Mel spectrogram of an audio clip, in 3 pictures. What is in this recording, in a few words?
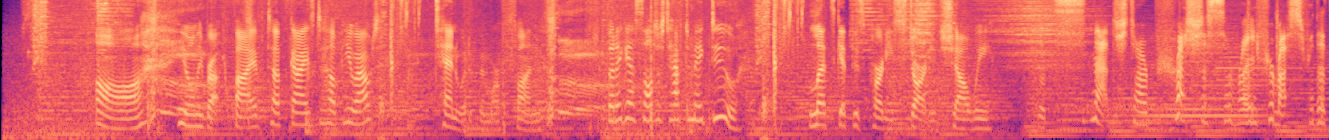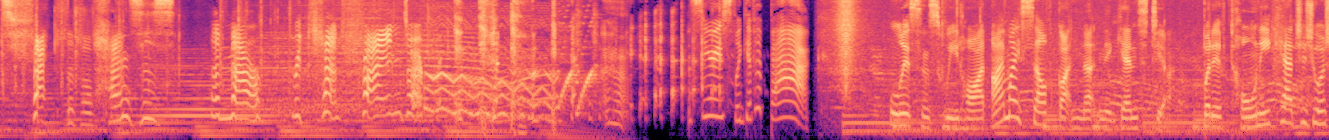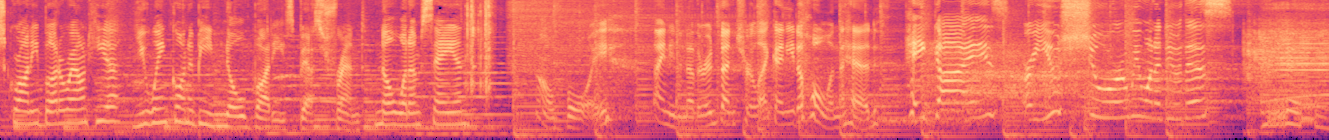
Character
